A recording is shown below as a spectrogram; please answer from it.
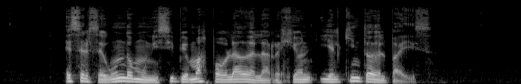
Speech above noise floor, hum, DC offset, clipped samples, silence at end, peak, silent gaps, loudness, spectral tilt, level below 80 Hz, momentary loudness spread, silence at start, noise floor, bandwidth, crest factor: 47 dB; none; under 0.1%; under 0.1%; 0.95 s; -4 dBFS; none; -21 LUFS; -6.5 dB/octave; -56 dBFS; 11 LU; 0.65 s; -67 dBFS; 16 kHz; 18 dB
